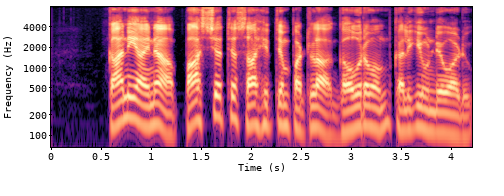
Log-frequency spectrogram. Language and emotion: Telugu, neutral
